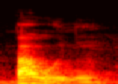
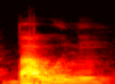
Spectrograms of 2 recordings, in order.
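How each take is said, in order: Both takes have the same delivery.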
